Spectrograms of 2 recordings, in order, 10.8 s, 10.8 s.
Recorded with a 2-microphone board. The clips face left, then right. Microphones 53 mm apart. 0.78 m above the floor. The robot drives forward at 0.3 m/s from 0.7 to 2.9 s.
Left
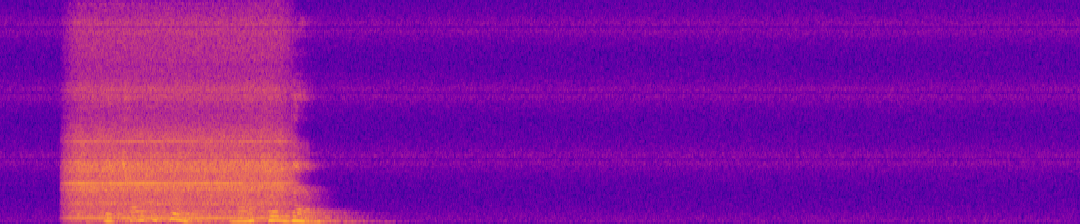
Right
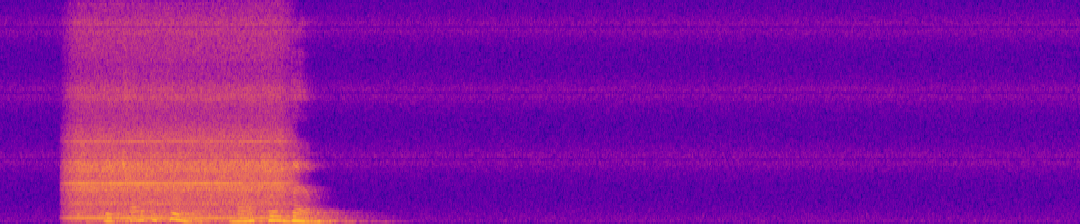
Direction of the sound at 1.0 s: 10° right (ahead or behind).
